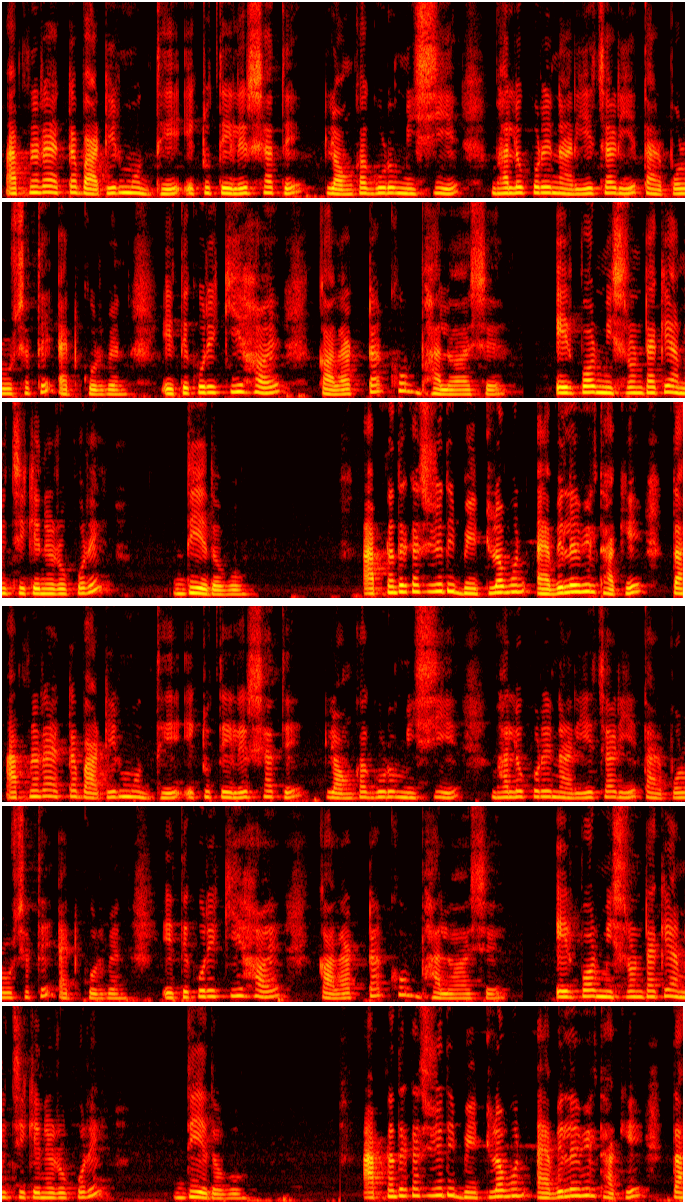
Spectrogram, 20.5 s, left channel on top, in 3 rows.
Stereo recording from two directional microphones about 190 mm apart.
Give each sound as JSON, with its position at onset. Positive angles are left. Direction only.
{"t": 0.0, "sound": "speech", "side_deg": 20}
{"t": 12.9, "sound": "a woman's voice", "side_deg": 10}
{"t": 17.4, "sound": "a woman's voice", "side_deg": 20}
